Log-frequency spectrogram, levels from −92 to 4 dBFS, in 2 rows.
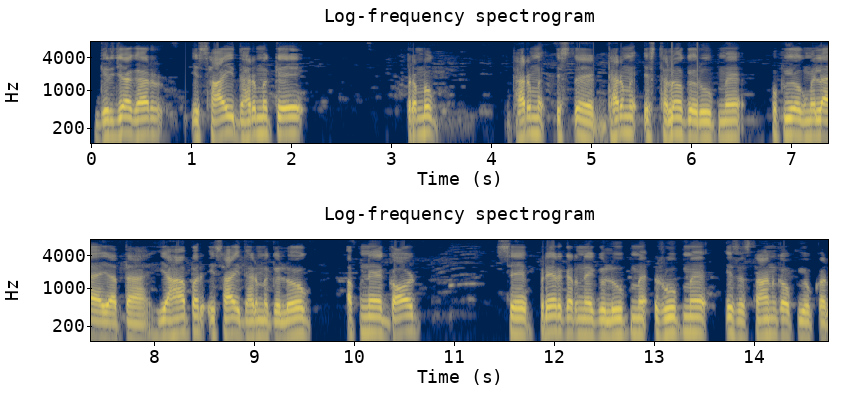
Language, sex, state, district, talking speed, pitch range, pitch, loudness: Hindi, male, Uttar Pradesh, Hamirpur, 160 wpm, 135-155 Hz, 145 Hz, -14 LUFS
